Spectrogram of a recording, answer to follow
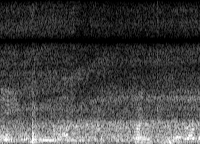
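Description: Open-air ambience of a football match on an artificial pitch: a steady hiss with faint distant players' shouts and a few soft thuds of the ball being kicked.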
